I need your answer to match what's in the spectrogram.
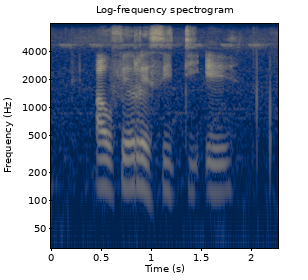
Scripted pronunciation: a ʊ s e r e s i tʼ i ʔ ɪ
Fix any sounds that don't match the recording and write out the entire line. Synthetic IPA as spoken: a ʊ f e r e s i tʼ i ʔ ɪ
